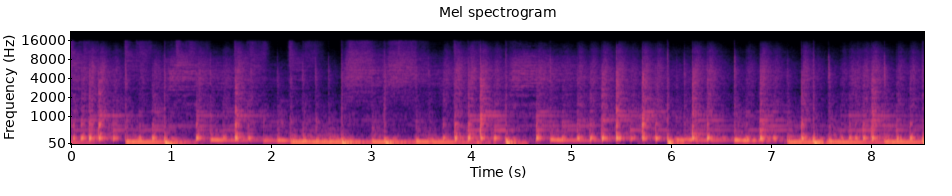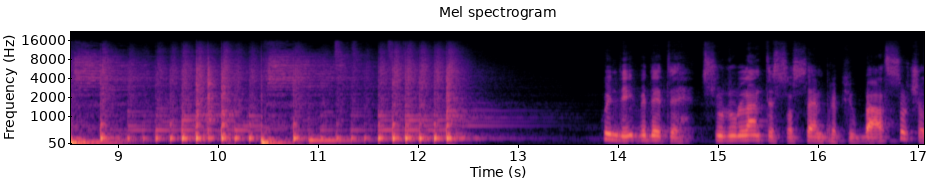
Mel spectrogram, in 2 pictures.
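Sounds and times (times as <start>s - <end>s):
drum kit playing: 0.0s - 13.0s.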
